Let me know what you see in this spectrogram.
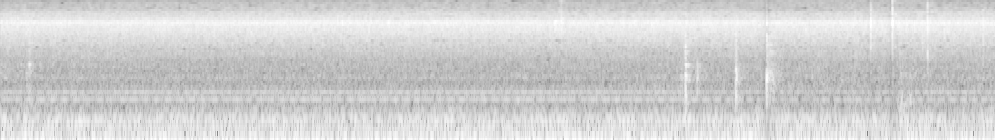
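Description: Sliced onions sizzling in hot coconut oil in a pan: a steady frying hiss, with a few sharp pops of spattering oil in the second half, over a steady low hum.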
